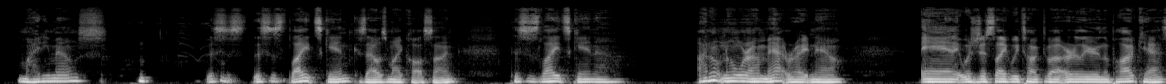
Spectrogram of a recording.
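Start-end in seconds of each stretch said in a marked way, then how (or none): 0.2-8.5 put-on scared, timid voice. Retelling a radio call after getting lost in a convoy: imitating own scared timid voice. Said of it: "in a very scared and timid voice".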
